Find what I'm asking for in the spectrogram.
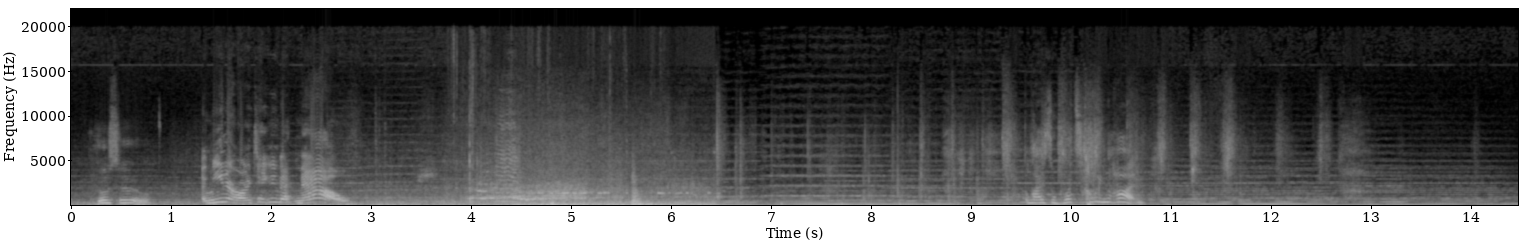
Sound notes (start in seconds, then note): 4.0 tires squeal; 11.1 gentle moving music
